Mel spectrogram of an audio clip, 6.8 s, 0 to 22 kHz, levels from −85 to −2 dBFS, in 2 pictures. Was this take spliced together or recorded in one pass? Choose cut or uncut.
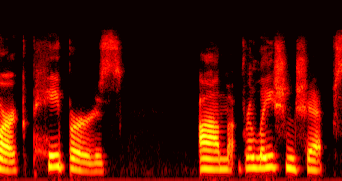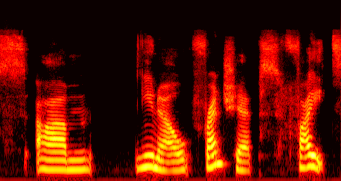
uncut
